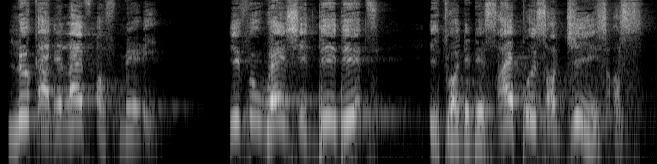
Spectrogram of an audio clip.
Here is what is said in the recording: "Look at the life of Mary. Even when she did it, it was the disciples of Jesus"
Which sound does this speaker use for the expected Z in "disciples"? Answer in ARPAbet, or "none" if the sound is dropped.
S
